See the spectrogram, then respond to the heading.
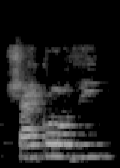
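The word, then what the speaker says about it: psychology: अब एस से पहले देखिए, एस से पहले वाले पी को चुप कर दो, साइकोलॉजी, शामोडी, शामोडी, शाम, देखो ऊपर भी सिखाया मैंने शाम, यहां पे भी सिखा रहा हूं शाम।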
